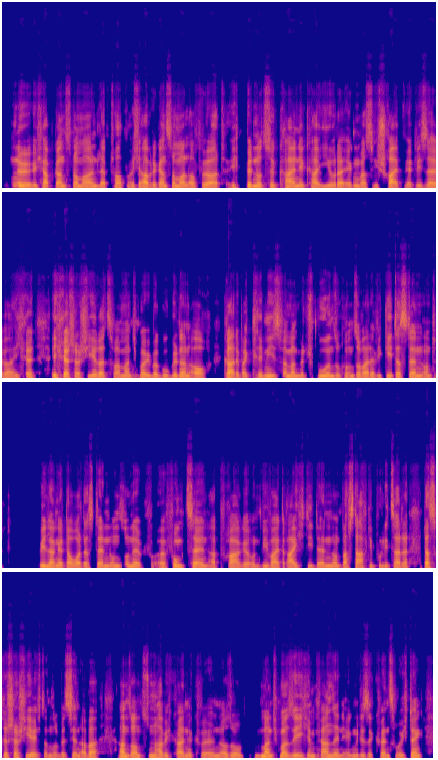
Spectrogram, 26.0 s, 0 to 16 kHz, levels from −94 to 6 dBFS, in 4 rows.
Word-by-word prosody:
Ne, 145 -10 +4
ich 105 - -5
habe 130 -1 +3
ganz 125 +1 +1
normal 110 -4 +2
'n 90 - -2
Laptop. 165 - -2
Ich 115 - -2
arbeite 120 -1 +3
ganz 120 +3 0
normal 115 -3 +2
auf 105 -2 -2
Word. 135 +10 +2
Ich 125 -5 -7
benutze 125 0 +2
keine 120 +5 +2
KI 115 +5 -1
oder 100 -8 +2
irgendwas. 95 +5 -2
Ich 110 -1 -7
schreibe 125 +3 +3
wirklich 115 -4 -5
selber. 135 +9 +1
Ich 120 -3 -8
re 135 -3 +3 0.3
ich 120 - +1
recherchiere 140 +3 +3
zwar 110 -2 -3
manchmal 110 0 -1
über 100 -2 0
Google 145 +2 -2
dann 95 -3 +2
auch, 95 +1 0 0.2
grade 110 0 +5
bei 95 - -2
Krimis, 125 -7 -2
wenn 105 - 0
man 100 -1 +1
mit 95 -2 -5
Spurensuche 130 -6 -1
und 90 0 -4
so 100 - +1
weiter 95 0 +2
wie 95 - -7
geht 115 +4 -2
das 120 - +3
denn 95 -4 +2
und 90 -1 -5 0.6
wie 105 - +4
lange 100 0 +2
dauert 110 +5 +1
das 105 -2 -2
denn 105 -2 0
und 100 -1 -2
so - - -5
'ne 100 -1 +1
Fu - - -18
äh, - - -2
Funkzellenabfrage 105 -7 0
und 95 -3 -7
wie 110 -1 -3
weit 105 0 +1
reicht 125 +7 +1
die 110 - -6
denn 95 0 -1
und 95 -2 -3
was 105 -3 +2
darf 130 - +2
die - - -8
Polizei. 110 -2 -1
Da 105 -1 -2 0.2
das 125 0 +4
recherchiere 135 -9 +1
ich 85 - -7
dann - - -7
so - - -6
'n - - -13
bisschen, - - -2
aber 90 0 +2 0.3
ansonsten 100 +7 +2
habe 110 -2 +1
ich 100 - -12
keine 105 -5 +1
Quellen. 80 -1 -4
Also, 85 0 -1 0.2
manchmal 105 +2 +2
sehe 110 +4 +1
ich 115 - -8
im 110 -4 -2
Fernsehen 115 - 0
irgend 85 0 -6
'ne 85 - -3
Sequenz, 85 +1 -3
wo - - -4
ich 80 -1 -5
denke: 90 -2 +1
105 Hz, 220 wpm, -24 LUFS, 95-120 Hz, 0.6 s, grade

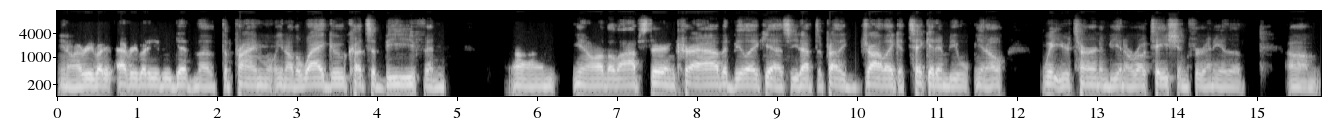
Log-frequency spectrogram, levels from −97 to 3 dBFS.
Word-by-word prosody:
You 95 - -6
know, 85 -1 -1
everybody 95 +2 +4 0.2
everybody 100 -1 +2
would 95 -1 -2
be 95 -1 -1
getting 100 -3 +1
the 90 -1 -3
the - - -5
prime 100 -3 0
w 95 0 -5
you 100 - -2
know, 90 -1 -1
the 90 - 0
Wagyu 100 0 +2
cuts - - +1
of 85 - -1
beef 100 +1 0
and 85 -1 -3 0.9
um, 95 -1 -1 0.2
you 105 0 -2
know, 95 -1 -2
all 95 0 +3
the 95 - +2
lobster 100 +2 +3
and 95 -1 -3
crab. 100 0 +3
It'd 100 -5 -1
be 95 +2 0
like, 95 -1 +1
yeah, 90 - +3
so 95 - -1
you'd 95 0 0
have 95 -1 +3
to 90 - -8
probably 95 +1 +1
draw, 105 -10 +4
like, 95 0 +1
a - - -5
ticket 100 - +1
and 95 -1 -1
be 90 0 -2
w 90 -1 -5
you 95 0 -5
know, 95 +1 -3 0.5
wait 105 -1 0
your 95 +1 -3
turn 100 0 -1
and 95 -1 -4
be 90 +1 -3
in 95 - -3
a 90 -1 -4
rotation 95 0 -2
for 90 0 -5
any 90 0 -5
of 90 - -5
the, 85 -1 -7 0.6
um, 80 -3 -5
95 Hz, 220 wpm, -16 LUFS, 90-100 Hz, 0.9 s, everybody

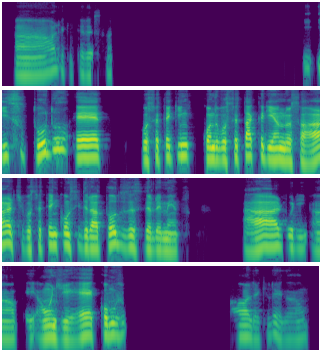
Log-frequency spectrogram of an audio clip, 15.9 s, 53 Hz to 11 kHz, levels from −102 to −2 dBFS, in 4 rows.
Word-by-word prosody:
Ah, 110 +2 -12
olha 145 -1 -17
que 120 - -43
interessante. 110 -1 -22 2.4
E 85 - -26
isso 165 +3 -7
tudo, 215 +9 +2
eh, 160 0 +7 0.5
você 135 0 -1
tem 160 -2 -1
que 175 +1 0
quando 145 -1 +3
você 140 +3 -1
está 170 +2 +3
criando 140 -5 +2
essa 125 -1 -2
arte, 150 +8 +2
você 130 +2 -8
tem 160 -1 -1
que 155 - -5
considerar 140 -5 -1
todos 155 +1 -2
esses 140 -1 -5
elementos. 115 -3 -6 0.7
A 110 - -14
árvore, 145 +1 0
ah 115 -2 -10
ok, 115 +2 -18
aonde 115 -2 -4
é, 130 +7 -1
como 140 +1 -3
vo 150 +2 -16 1.4
Olha 130 -3 -10
que 130 - -32
legal. 110 -4 -20
135 Hz, 130 wpm, -19 LUFS, 115-155 Hz, 2.4 s, eh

